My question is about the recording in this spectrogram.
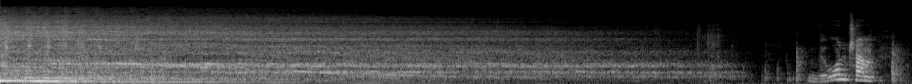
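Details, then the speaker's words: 1960 Alfa II vacuum cleaner, reassembled and run briefly straight from the mains: steady high motor whine winding down smoothly after switch-off, strong suction; runs well despite very worn motor brushes that still need replacing. "A very nice vacuum cleaner, with really good suction power. I could easily vacuum with it here in the workshop."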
